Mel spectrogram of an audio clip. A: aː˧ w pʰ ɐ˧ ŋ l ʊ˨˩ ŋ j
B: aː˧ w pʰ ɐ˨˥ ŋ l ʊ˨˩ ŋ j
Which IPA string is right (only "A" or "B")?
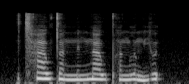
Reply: B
